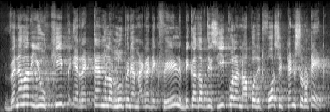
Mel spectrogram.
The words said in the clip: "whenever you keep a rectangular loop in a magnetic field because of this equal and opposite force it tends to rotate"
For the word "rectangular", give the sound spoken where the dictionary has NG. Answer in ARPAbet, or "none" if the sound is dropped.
NG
